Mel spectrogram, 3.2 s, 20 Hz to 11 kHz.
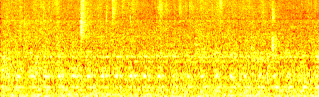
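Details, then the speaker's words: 2022 Zinger 270BH travel trailer slide-out extending on the hold switch: a steady low electric motor drone with an even gear hum, no grinding or strain yet. Normal slide-out motor operation; a grinding noise at full extension is expected. "so when this fully extends it's going to sound a little scary uh just because it's the motor reaching its limit so it's going to sound like a gear grinding noise but as soon as you hear that just go ahead and let go it's not going to hurt anything"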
